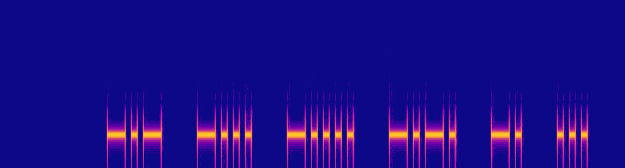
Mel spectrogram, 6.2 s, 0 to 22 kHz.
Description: Morse code, heard as a keyed tone, about 19 wpm, spaced as for 14 wpm, 700 Hz. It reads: KB6CNS
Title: 200 Lesson 32g - Letter k - Call Signs 20wpm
